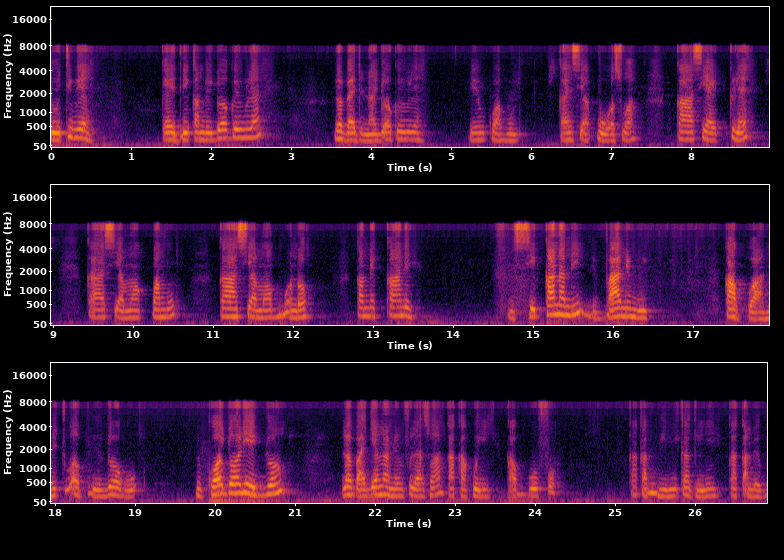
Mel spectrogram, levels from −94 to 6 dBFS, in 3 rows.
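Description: Throughout the speech the sound is grainy and rough, with a hiss-like texture woven into tones and nothing above about 8.2 kHz. This is likely heavy Opus compression in its CELT mode, at a low rate that fits around 12 kbps. Starved bands are filled with folded copies of lower bands or noise rather than left empty. That is why it sounds coarse and noisy instead of the swirly, watery holes of low-bitrate MP3.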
